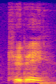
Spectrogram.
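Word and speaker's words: Kidde: got this is made not quite sure you pronounce this i think it's kitty k-i-d-d-e remind your ears and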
